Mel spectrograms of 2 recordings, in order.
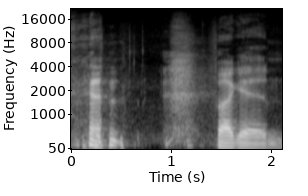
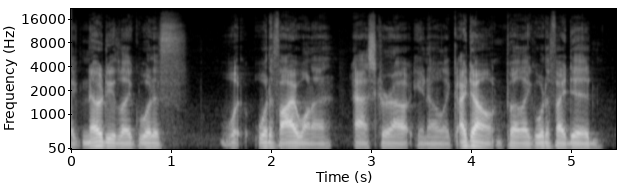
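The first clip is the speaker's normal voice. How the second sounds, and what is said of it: Monotone impression of Kendall. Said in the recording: “that's a great impression. ... Kendall. ... You just got to just monotone.”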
